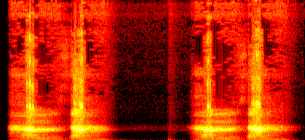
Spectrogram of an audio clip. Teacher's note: اس کی ادائیگی حلق کے نیچے والے حصے سے کی جاتی ہے، جس طرح کے ہا کی ادائیگی کی جاتی تھی، بالکل اس کا مخرج حمزہ کا ہا کی طرح اقصی حلق ہے، یعنی حلق کے نیچے والا حصہ اس کا مخرج ہے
